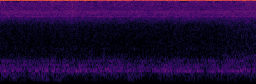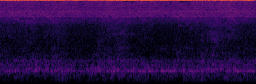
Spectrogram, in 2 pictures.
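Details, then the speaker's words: Pulse motor on maglev bearing, run from power supply charging a battery: very quiet, even hum with faint steady tone, no rubbing or knocking; levitated rotor spins smoothly. "All right. Now with the maglev, it is super quiet. Super quiet."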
